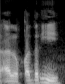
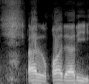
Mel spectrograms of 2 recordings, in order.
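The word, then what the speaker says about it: القدر: mendustakan dengan ketentuan Allah bacanya bifathidali a kaunil qadari hal keadaan Qadar itu makruan dibacakan akan dia akan Qadar bifathid Dali dengan difathahkan huruf Dal Bukannya al-qadri kalau alqadri jadi Qadar Qadar alqadari Ketentuan wahua dan bermula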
